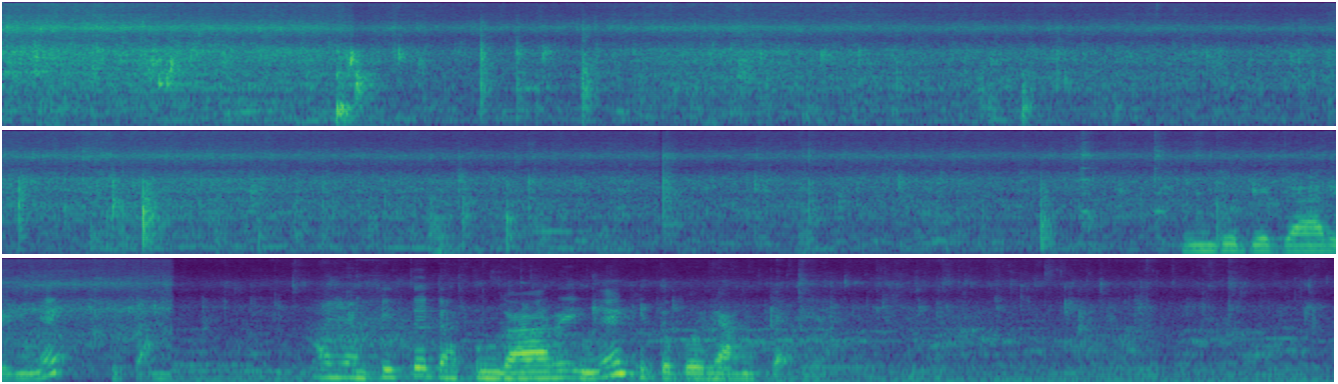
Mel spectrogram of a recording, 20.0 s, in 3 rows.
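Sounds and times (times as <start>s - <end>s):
chicken deep-frying in oil: 0.0s - 20.0s
oil crackles and pops: 1.6s - 11.0s.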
